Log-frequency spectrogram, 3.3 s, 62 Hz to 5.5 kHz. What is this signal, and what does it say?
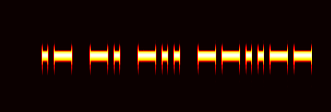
Morse code, heard as a keyed tone, about 20 wpm, 600 Hz. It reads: AND,
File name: the old man and the sea / the old man and the sea part 1 20wpm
